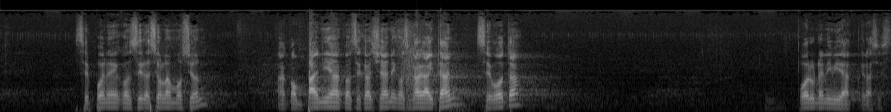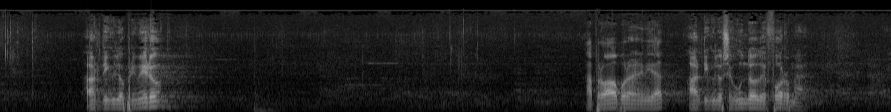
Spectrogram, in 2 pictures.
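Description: A man speaks firmly through a microphone in a large echoing hall, in short bursts.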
